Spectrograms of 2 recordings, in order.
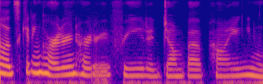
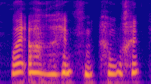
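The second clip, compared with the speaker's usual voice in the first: ordinary delivery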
